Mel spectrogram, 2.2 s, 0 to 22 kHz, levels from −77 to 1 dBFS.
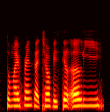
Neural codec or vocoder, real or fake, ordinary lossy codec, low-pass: none; real; MP3, 48 kbps; 7.2 kHz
